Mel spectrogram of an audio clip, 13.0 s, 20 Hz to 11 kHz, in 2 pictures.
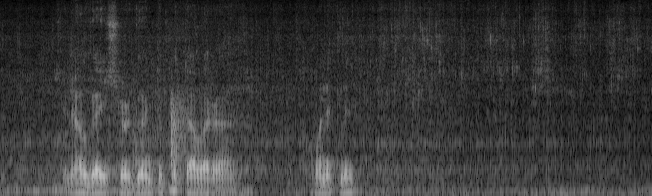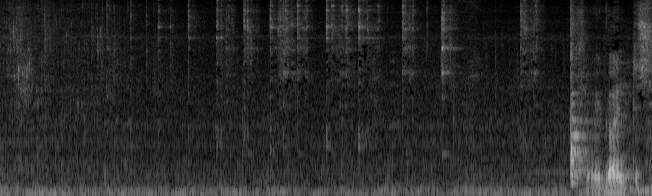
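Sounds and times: liquid pouring into a pot: 0.4s - 9.6s
liquid drips: 3.9s - 8.3s.

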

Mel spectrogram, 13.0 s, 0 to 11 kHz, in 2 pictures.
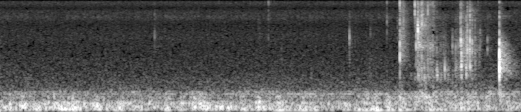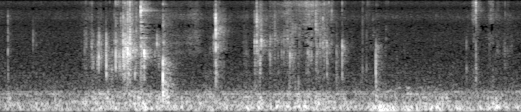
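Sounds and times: plastic bag crinkling: 7.6s - 11.4s.

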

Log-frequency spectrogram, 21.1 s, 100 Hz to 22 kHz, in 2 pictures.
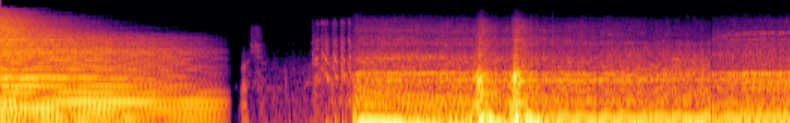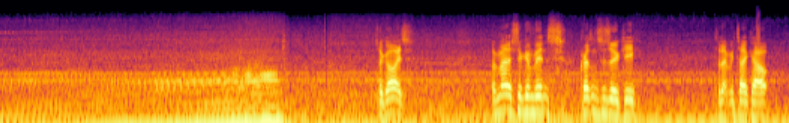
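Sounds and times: motorcycle engine revving: 3.6s - 21.0s.

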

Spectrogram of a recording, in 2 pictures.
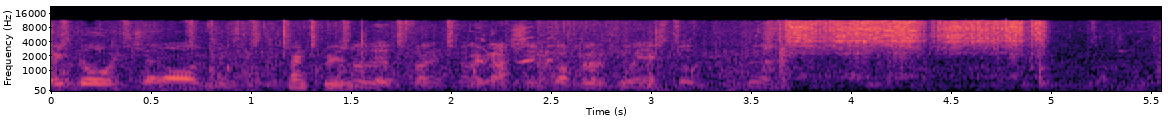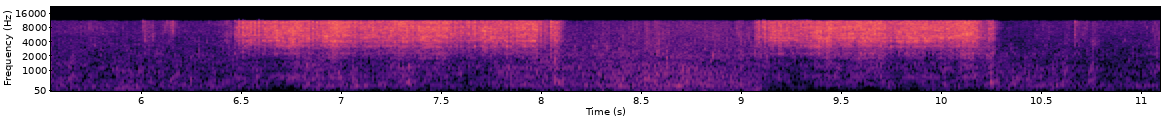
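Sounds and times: fishing line hissing: 3.6s - 5.0s, 6.5s - 8.2s, 9.1s - 10.3s
fishing reel cranking: 3.6s - 5.0s, 6.4s - 8.2s, 9.1s - 10.3s.

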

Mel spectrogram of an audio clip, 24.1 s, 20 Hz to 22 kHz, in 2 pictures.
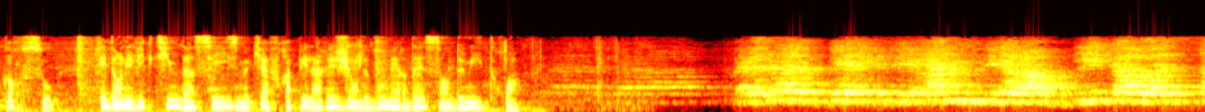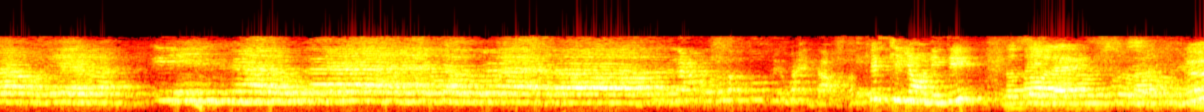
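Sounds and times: children chanting in unison: 5.5s - 19.3s, 22.1s - 24.0s.

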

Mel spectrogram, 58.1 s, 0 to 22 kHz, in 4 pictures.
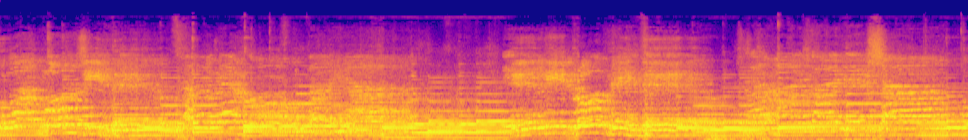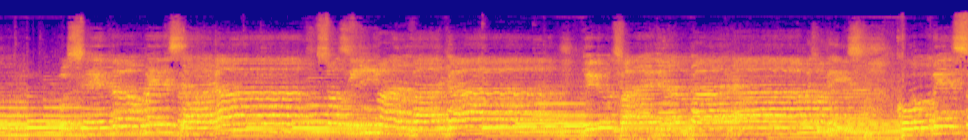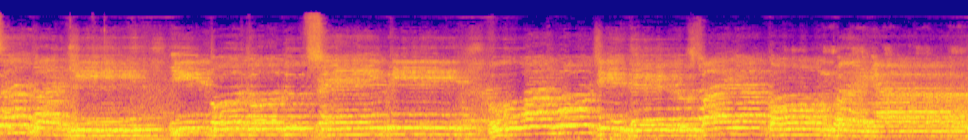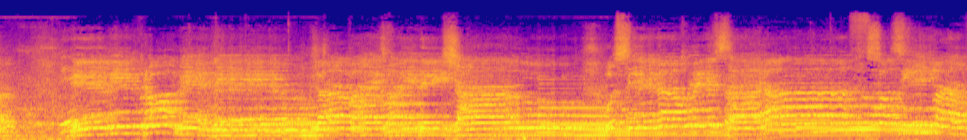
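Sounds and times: classical guitar: 0.0s - 58.0s
man singing into microphone: 15.4s - 38.4s, 39.3s - 43.9s.

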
